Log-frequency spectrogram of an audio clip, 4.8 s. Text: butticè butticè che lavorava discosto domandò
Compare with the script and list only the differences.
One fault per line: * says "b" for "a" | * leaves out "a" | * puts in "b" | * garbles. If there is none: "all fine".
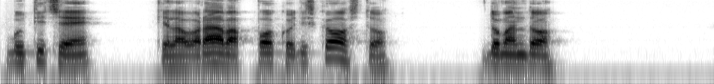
* leaves out "butticè"
* puts in "poco"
